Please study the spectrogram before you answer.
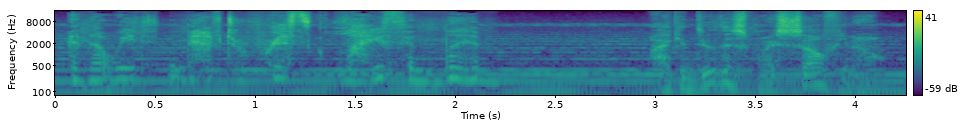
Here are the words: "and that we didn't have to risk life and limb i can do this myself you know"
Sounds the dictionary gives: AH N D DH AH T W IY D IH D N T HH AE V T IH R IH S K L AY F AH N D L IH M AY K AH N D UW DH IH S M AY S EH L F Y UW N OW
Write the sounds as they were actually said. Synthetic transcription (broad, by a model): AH N DH AH T W IY D IH D N T HH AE F T IH R IH S K L AY F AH N L IH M AY K AH N D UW DH IH S M AY S EH L F Y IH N OW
